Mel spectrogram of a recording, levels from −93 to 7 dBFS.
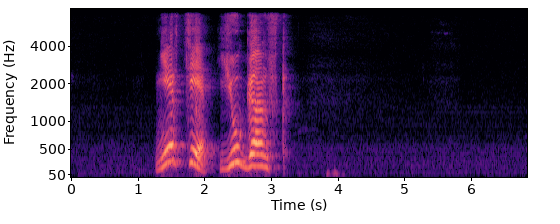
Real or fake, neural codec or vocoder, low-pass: real; none; 7.2 kHz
